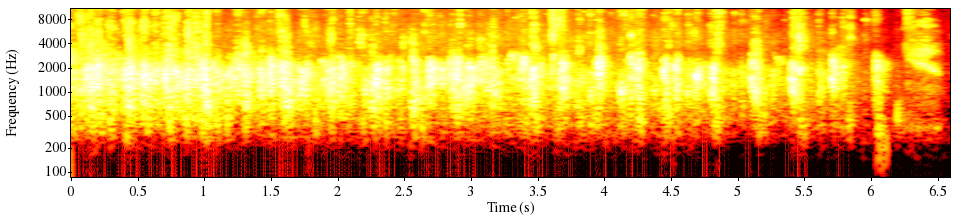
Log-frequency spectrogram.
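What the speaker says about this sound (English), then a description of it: "So should we give her a round of applause?" An audience applauds: dense, steady clapping from many hands fills the room at close range, sustained for several seconds before thinning out and trailing off at the end.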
